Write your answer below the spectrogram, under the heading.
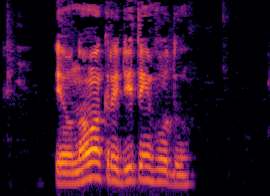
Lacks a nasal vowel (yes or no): no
